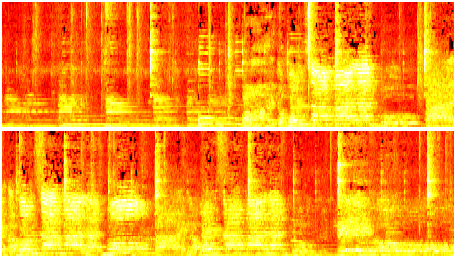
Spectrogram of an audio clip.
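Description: A group of voices singing a worship song together to guitar accompaniment. Only the guitar chords are heard at first; the voices join about four seconds in.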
